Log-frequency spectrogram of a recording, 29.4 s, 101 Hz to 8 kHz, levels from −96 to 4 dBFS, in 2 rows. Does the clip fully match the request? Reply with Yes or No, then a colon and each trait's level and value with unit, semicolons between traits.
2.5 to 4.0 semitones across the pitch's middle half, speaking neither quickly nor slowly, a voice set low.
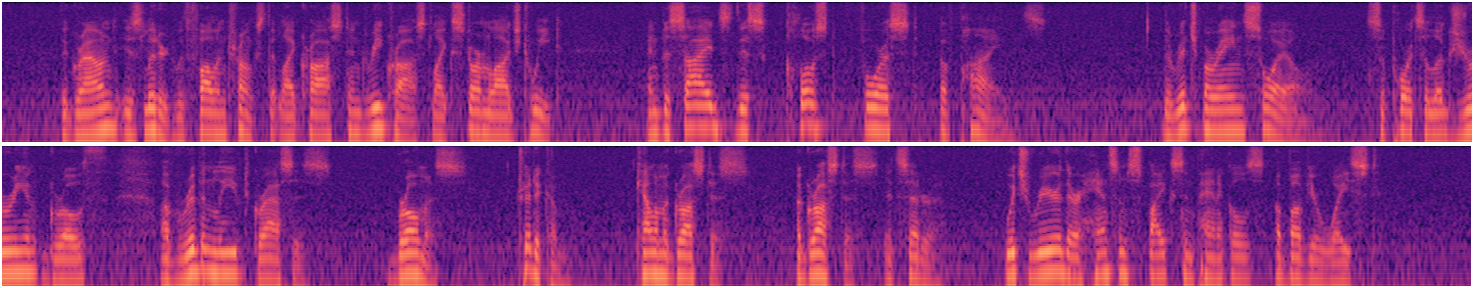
No: average, 3.4 semitones; slow, 100 wpm; low, 130 Hz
